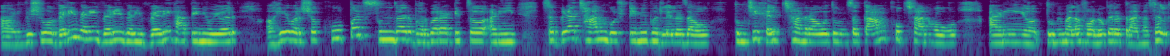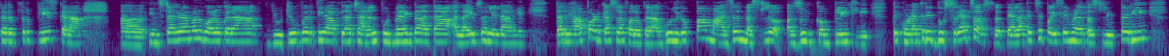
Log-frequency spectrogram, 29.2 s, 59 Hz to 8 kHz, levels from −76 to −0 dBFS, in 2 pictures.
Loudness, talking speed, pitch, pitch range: -15 LUFS, 150 wpm, 215 Hz, 200-235 Hz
